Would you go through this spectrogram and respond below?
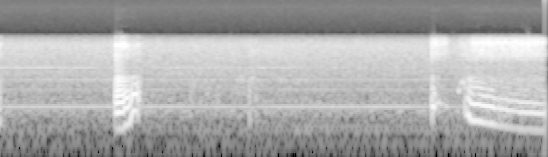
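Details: Cavalier King Charles Spaniel snoring in REM sleep with its eyes open: a short nasal, harmonic snort, then after a quiet pause a longer wavering, droning snore with bending overtones, over a steady faint low hum.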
